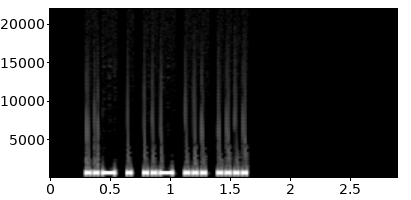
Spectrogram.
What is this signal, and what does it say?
Morse code, heard as a keyed tone, about 36 wpm, 700 Hz. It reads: UEUSH
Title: Five Challenging Letter-Number Combinations 35wpm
